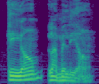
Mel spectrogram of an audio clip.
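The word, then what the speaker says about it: Guillaume Le Million: meant only one thing Gom lilon if it doesn't rhyme you're not pronouncing it right out of the dazzling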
